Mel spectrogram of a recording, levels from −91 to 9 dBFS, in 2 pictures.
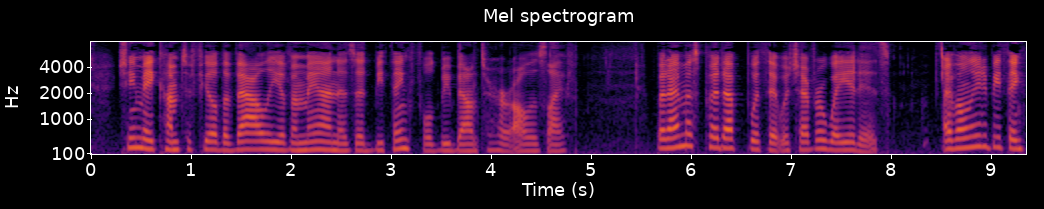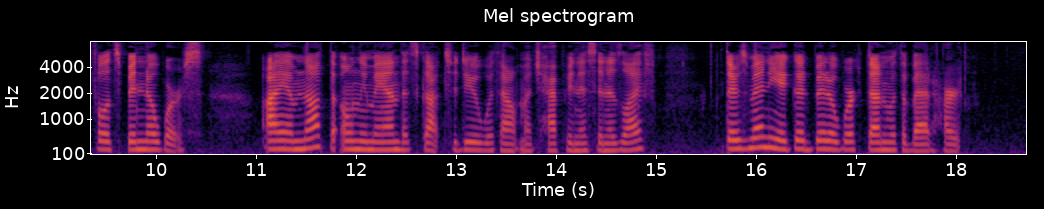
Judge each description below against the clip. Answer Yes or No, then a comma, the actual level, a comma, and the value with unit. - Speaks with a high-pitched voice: Yes, high, 205 Hz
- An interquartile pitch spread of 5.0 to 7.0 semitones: No, average, 2.8 semitones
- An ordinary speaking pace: No, fast, 220 wpm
